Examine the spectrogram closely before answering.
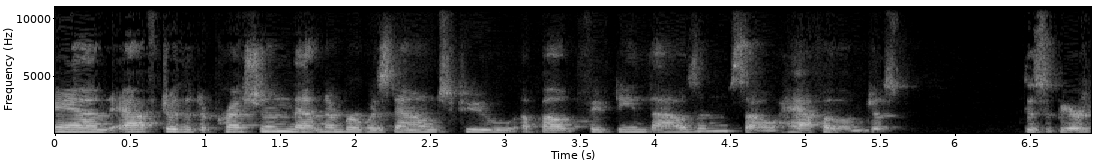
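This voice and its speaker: A woman with an Upper Midwest accent speaks at a moderate pace and a fairly low pitch, with ordinary pitch variation. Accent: Upper Midwest (Minnesota). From Minnesota. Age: 60s. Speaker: bank president. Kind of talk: presentation to a club. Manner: halting, many fillers.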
